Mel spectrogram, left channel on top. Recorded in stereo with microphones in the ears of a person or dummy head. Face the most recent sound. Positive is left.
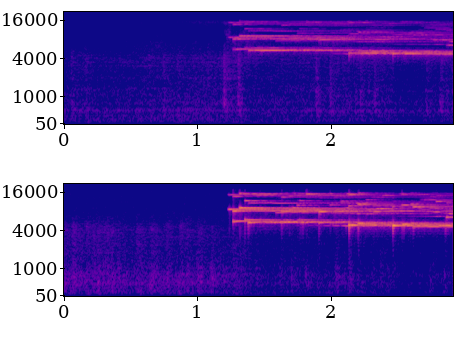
turn(degrees=-40)  # may be behind; listen again after turning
